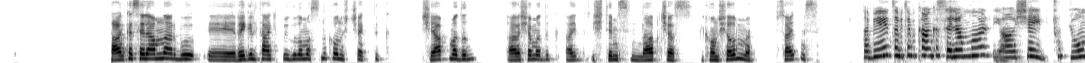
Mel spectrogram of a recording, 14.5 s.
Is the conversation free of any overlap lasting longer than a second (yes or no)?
yes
